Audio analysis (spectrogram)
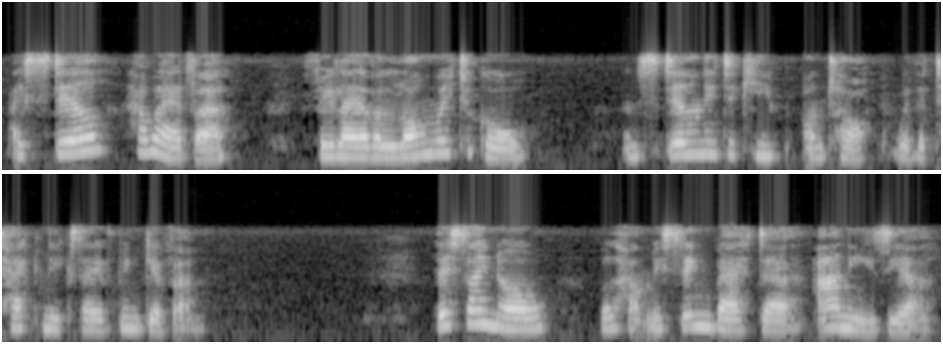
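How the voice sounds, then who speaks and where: Gravelly young woman reading a self-review. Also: on the high side, a little slow, darkish tone. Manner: earnest, read-aloud delivery. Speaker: music student. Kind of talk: reflective spoken self-review. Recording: dull lo-fi recording.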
